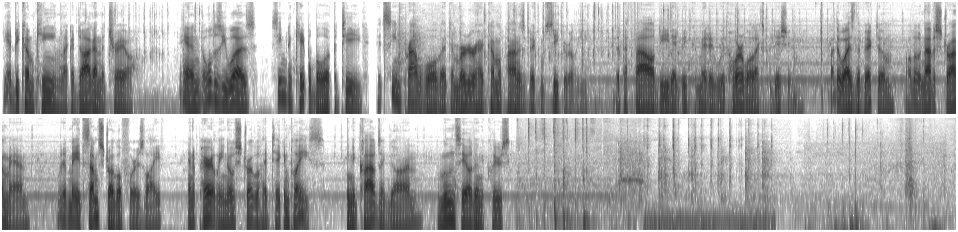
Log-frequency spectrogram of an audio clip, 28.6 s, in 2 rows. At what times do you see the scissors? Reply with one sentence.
You can't hear the scissors here.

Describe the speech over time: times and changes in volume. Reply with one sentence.
The talking can be heard from 0.0 to 21.9 s, at a steady volume.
